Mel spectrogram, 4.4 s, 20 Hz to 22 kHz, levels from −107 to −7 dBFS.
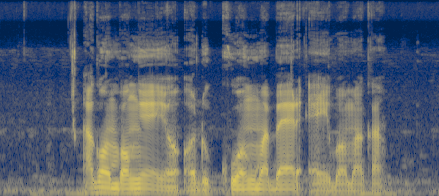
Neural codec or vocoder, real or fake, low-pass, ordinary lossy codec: none; real; none; none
